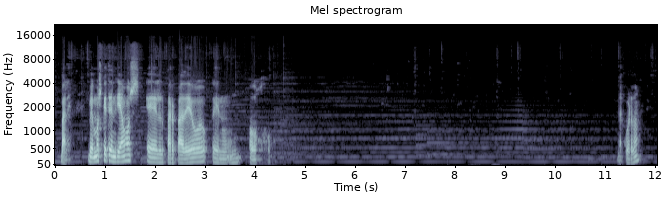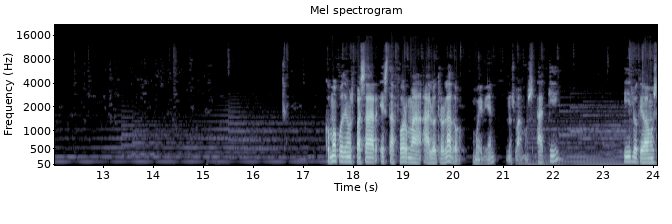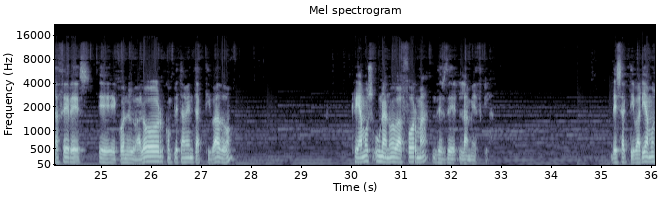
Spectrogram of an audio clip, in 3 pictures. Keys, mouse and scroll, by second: 5.4-6.4 shift+middle drag, 6.4 shift+middle click, 7.1 Tab, 8.9 Tab, 11.7-12.8 shift+middle drag, 28.1 ctrl+shift+click, 31.6 click, 34.9 click, 35.8 click.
